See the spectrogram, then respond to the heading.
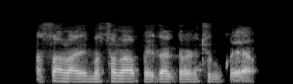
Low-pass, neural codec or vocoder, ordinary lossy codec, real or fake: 7.2 kHz; vocoder, 22.05 kHz, 80 mel bands, HiFi-GAN; MP3, 48 kbps; fake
